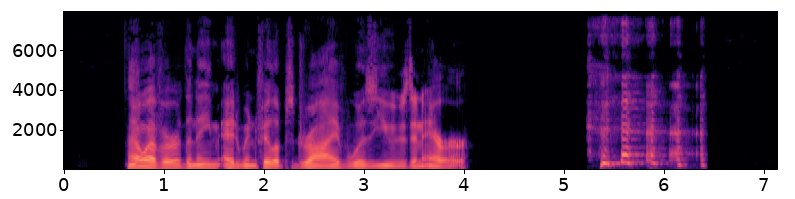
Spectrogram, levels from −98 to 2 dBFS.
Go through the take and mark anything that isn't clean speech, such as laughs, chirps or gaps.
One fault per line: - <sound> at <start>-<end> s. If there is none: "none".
- laugh at 5.2-6.4 s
